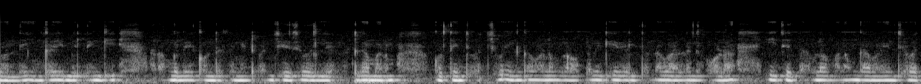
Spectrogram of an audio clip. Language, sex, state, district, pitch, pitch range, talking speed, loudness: Telugu, female, Telangana, Nalgonda, 195 Hz, 190-200 Hz, 145 wpm, -14 LUFS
